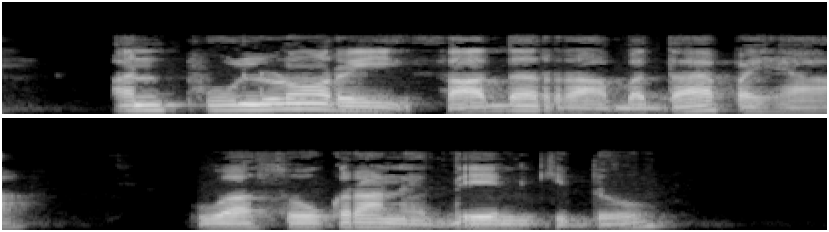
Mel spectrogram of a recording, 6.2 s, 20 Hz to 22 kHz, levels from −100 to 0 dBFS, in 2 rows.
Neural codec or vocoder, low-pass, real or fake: none; 7.2 kHz; real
